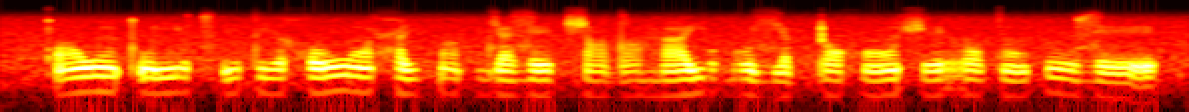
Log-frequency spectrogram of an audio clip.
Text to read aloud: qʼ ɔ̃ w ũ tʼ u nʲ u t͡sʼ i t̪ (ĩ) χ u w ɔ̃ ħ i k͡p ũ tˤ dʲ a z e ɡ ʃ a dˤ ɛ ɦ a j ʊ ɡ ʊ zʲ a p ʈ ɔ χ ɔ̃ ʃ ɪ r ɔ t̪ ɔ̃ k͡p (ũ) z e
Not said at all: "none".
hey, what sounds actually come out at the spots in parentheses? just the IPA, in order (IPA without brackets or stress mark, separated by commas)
i, u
